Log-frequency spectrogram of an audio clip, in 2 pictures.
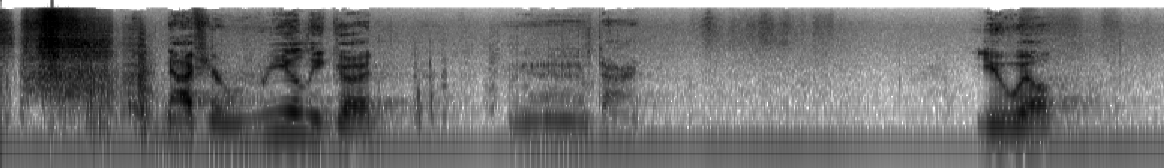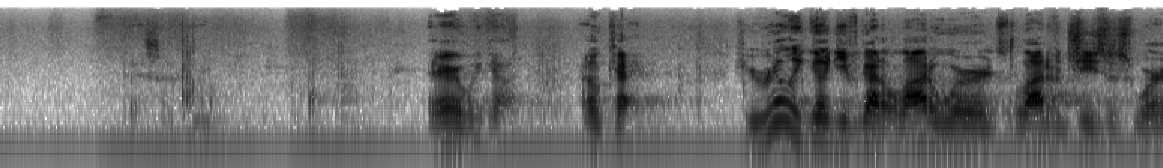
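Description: An older man talks calmly into a microphone.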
